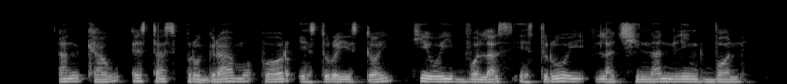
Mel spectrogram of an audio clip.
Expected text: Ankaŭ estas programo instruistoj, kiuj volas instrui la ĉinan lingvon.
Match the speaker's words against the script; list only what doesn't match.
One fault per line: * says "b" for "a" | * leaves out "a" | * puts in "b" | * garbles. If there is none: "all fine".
* puts in "por"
